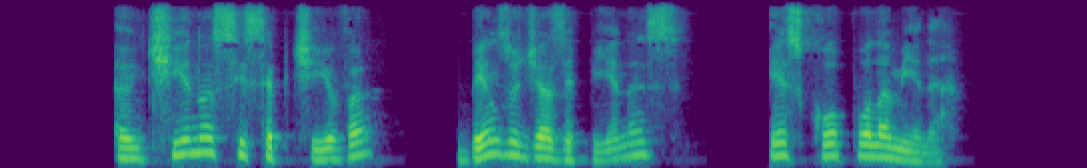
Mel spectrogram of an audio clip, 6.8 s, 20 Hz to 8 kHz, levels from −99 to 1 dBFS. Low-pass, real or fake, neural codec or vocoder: 7.2 kHz; real; none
